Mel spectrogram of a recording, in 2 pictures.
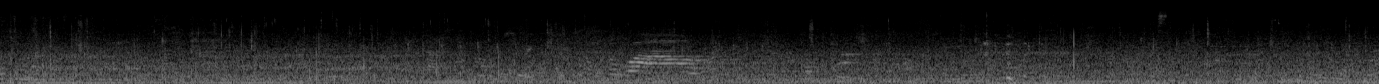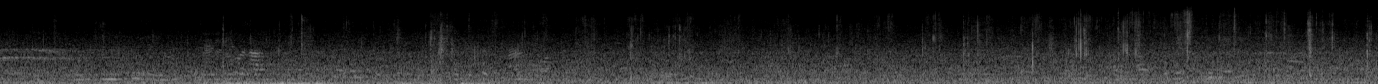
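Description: Traffic rumbles steadily on a nearby street, outdoors.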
